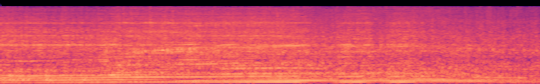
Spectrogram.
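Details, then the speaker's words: Peugeot Speedfight two-stroke scooter in a cold workshop, kick-started after fuel filter work: crisp, even buzz that holds steady and drops back cleanly with no misfire or stumble; normal revving. "wow well that's kick start that's not bad at all is it"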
